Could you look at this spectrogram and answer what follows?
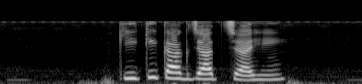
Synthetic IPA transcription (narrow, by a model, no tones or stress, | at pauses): kikikaːkd͡ʒaːt̪̚t͡ʃaːɦi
